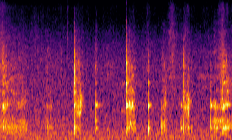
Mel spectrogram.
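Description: Wooden spatula stirring chunks of beef in a clay pot, scraping the pot in short strokes about twice a second, over a light sizzle of the meat frying.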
